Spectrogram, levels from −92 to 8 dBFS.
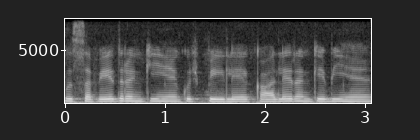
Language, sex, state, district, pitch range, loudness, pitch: Hindi, female, Uttar Pradesh, Hamirpur, 200-210 Hz, -14 LUFS, 205 Hz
